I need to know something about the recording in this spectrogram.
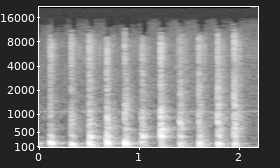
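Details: Yamaha FD01S acoustic guitar, top tapped to check for loose braces: about a dozen short, dull, evenly spaced taps with clean decay and no rattle or buzz, so the top and braces sound solid.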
